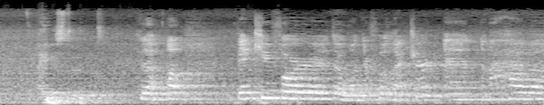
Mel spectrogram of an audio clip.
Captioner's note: voiceover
